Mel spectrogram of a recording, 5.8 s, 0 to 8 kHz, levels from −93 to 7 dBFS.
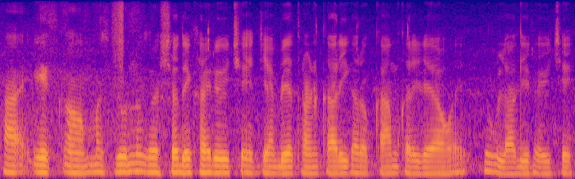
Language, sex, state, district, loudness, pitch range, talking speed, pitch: Gujarati, male, Gujarat, Gandhinagar, -18 LUFS, 105-120 Hz, 210 wpm, 110 Hz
